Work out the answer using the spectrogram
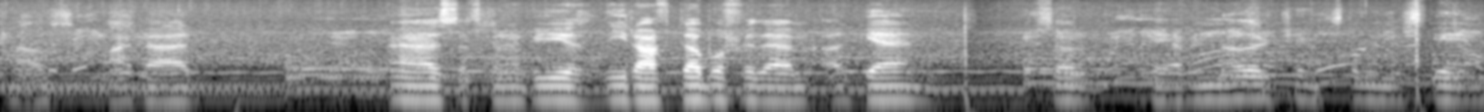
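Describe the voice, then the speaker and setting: A man giving excitable let's-play commentary on a baseball video game, talking back at the game and pleading with players. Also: fairly low pitch. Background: background music.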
